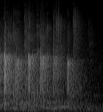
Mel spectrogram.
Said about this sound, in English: Like, you've never been applauded before.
